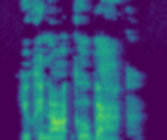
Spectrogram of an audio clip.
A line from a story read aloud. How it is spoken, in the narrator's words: the captain of Gondor said, hoarsely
